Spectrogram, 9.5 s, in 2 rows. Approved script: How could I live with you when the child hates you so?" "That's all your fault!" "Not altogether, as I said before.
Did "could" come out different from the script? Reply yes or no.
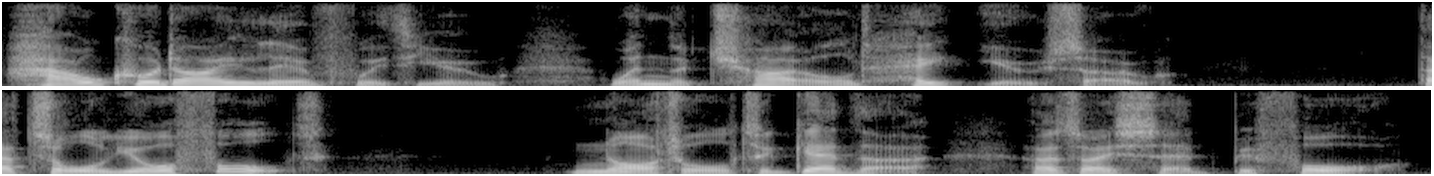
no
